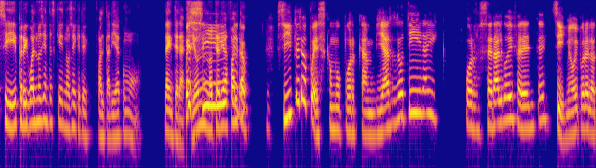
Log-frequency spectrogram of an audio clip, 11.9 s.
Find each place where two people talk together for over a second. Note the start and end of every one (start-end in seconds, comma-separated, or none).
3.7-5.0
